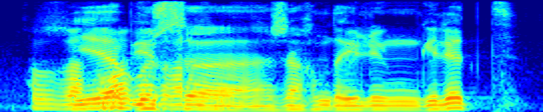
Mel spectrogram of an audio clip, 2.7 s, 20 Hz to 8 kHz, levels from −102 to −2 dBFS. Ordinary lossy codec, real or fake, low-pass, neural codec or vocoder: none; real; none; none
